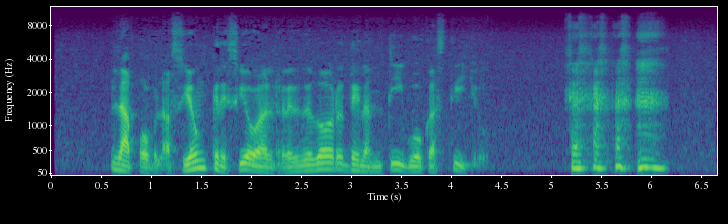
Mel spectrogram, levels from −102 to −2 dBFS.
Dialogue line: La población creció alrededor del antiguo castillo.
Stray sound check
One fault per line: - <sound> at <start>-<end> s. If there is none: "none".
- laugh at 5.1-6.2 s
